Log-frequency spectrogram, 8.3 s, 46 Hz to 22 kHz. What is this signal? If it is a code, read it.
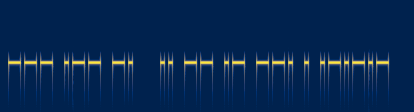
Morse code, heard as a keyed tone, about 15 wpm, 700 Hz. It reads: OWN IMAGE.
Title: Sentences from Top 1000 Words - Review Part 4 - 15wpm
